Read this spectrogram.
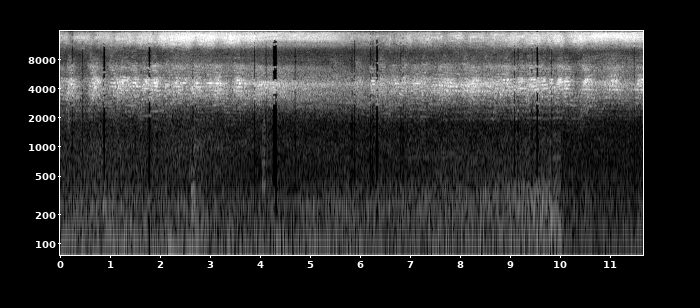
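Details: Summer cicada chorus in Galsan Park forest, Seoul. A high, hissing drone with uneven pulsing sits over louder low-pitched background noise and scattered clicks.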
